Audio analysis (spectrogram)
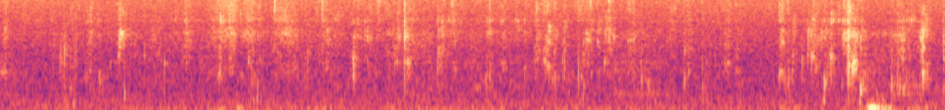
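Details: Momo, a male Corgi in Washington DC, eats a dog-friendly taco of whole wheat shell, cucumber and lean ground beef indoors: irregular crisp crunches and wet bites, roughly four a second, with a louder chomp near the end.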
